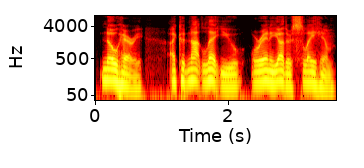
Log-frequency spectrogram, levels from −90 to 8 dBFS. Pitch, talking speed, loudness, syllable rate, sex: 105 Hz, 200 wpm, -18 LUFS, 5.0 syllables/s, male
